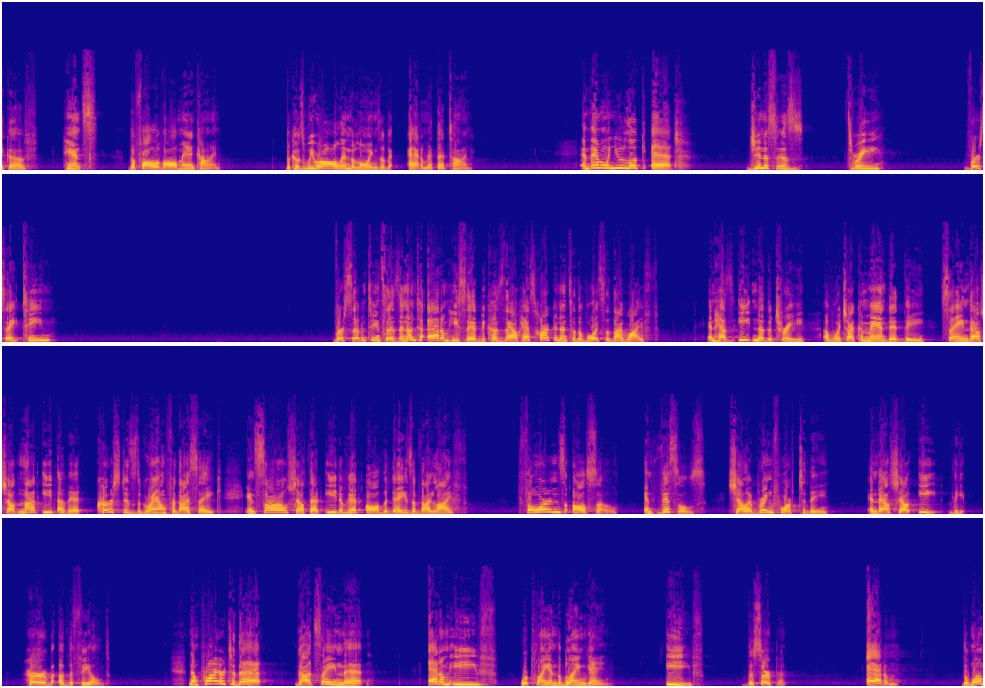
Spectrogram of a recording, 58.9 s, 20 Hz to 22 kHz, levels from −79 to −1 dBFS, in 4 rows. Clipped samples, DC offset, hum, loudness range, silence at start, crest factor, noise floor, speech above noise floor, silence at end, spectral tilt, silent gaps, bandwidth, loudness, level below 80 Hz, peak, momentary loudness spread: under 0.1%; under 0.1%; none; 5 LU; 0 s; 14 dB; -64 dBFS; 50 dB; 0 s; -4 dB/octave; none; 14.5 kHz; -14 LUFS; -58 dBFS; 0 dBFS; 11 LU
